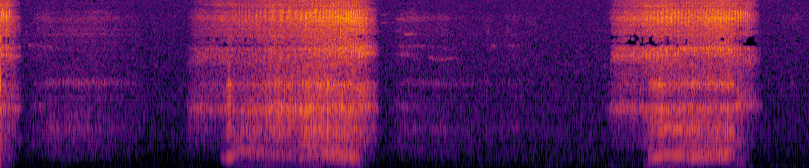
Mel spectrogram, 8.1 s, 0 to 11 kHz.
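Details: Two loud, rough, rattling snores on the in-breath, separated by quiet breathing, roughly 16 breaths a minute; ordinary snoring.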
